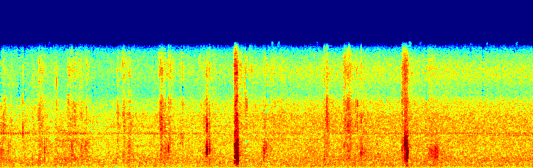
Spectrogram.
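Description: Footsteps on a dirt and leaf-litter trail: a few scattered soft crunches and sharp clicks, the sharpest about three and a half and six seconds in, over a steady hiss.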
